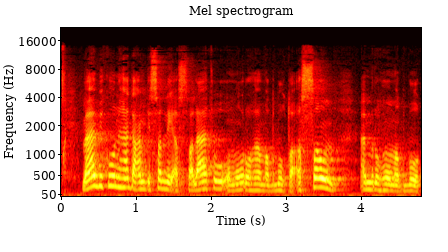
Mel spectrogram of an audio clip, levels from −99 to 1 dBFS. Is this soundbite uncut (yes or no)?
yes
